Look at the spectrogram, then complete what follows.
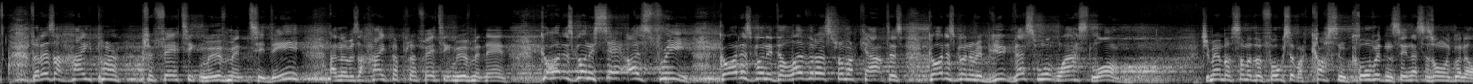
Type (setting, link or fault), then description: setting, live audience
